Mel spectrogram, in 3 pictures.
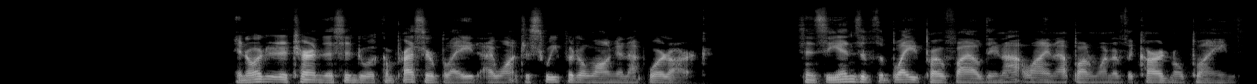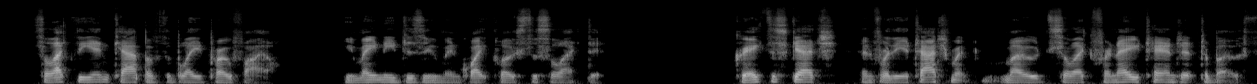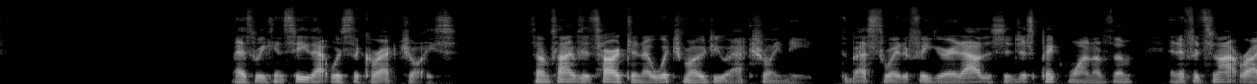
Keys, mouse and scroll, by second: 5.5 click, 12.8-13.7 scroll up 2, 17.9-18.6 scroll up 4, 19.9 click, 22.4 click, 23.9 click, 25.3 click, 26.1 click, 26.7 click, 27.5 click, 28.3 scroll down 2.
